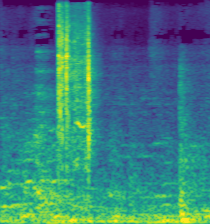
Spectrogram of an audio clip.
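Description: A camera shutter click about half a second in, with a fainter click near the end, over low background music.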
